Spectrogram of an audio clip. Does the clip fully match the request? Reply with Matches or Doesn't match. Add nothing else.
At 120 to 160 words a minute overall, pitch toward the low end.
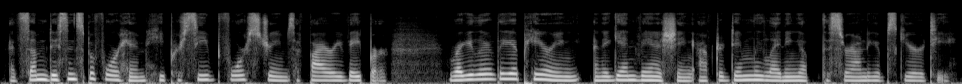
Doesn't match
